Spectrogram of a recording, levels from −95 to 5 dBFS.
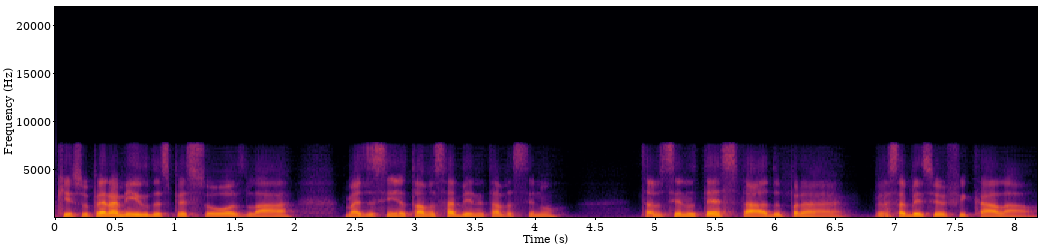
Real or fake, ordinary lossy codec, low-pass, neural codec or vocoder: fake; none; none; codec, 16 kHz, about 1 kbps, DyCAST, with the encoder's durations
